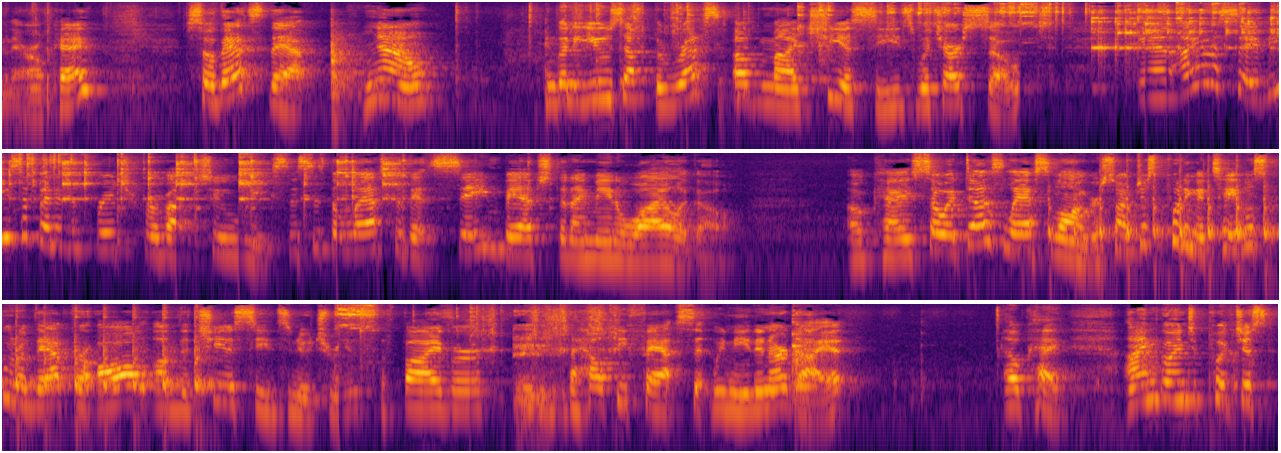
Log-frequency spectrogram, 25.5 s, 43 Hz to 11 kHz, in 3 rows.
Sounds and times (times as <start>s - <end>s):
Speech: 0.0s - 3.0s, 3.6s - 7.0s, 7.6s - 13.4s, 14.2s - 22.8s, 23.7s - 25.5s.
